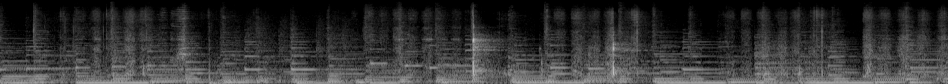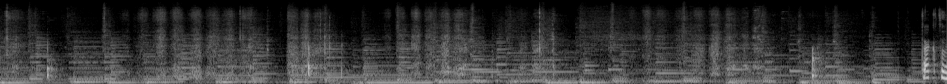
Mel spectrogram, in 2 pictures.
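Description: A knife slices eggplant into thin rounds on a board, about half a centimetre each, as a quick, steady run of crisp chops over background music.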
